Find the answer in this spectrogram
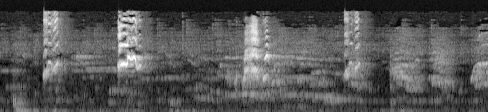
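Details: A pet parrot, said to talk and use different voices, gives a run of loud, harsh squawks and buzzy, harmonic chattering notes in short bursts roughly a second apart, with little background noise.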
